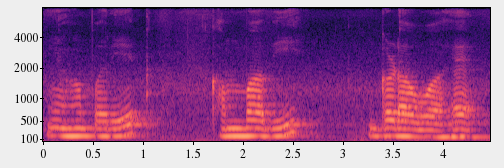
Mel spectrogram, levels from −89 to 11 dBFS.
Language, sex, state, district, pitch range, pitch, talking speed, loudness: Hindi, female, Uttar Pradesh, Saharanpur, 155-170 Hz, 165 Hz, 105 wpm, -15 LUFS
